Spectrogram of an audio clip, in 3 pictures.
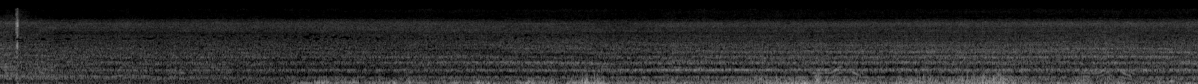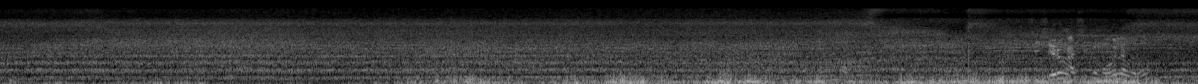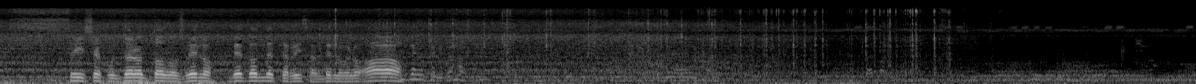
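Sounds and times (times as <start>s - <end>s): steady hiss: 0.0s - 35.0s
crickets chirping: 0.0s - 35.9s
drones buzzing hum: 0.0s - 35.9s
scattered clicks: 27.0s - 33.8s.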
